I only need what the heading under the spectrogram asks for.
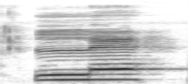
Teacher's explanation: उसमें सांस जीभ के दोनों पारश्व से निकलती है। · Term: पार्श्विक व्यंजन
